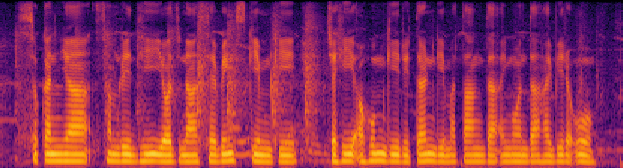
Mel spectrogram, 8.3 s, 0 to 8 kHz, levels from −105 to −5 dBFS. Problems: background sounds at intervals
